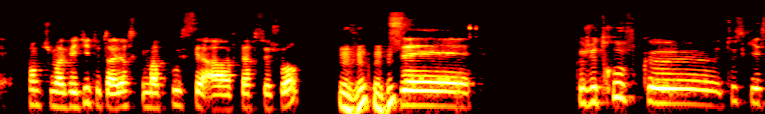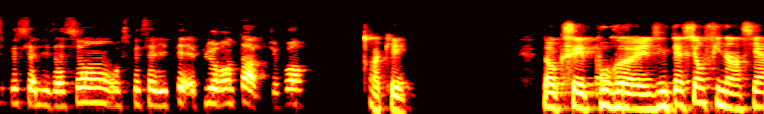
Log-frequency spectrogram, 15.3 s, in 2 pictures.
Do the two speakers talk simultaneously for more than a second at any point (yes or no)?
no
